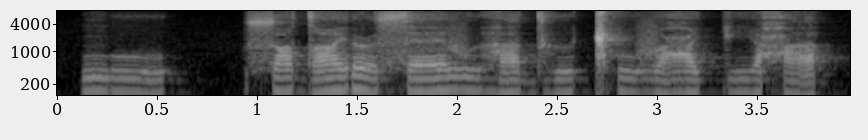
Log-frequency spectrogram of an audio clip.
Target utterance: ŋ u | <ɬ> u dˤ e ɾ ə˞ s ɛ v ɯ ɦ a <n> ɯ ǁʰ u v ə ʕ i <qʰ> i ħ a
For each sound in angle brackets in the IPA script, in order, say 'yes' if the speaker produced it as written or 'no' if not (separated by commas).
no, no, no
